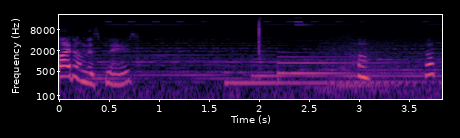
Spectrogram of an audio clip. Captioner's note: soft beeping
